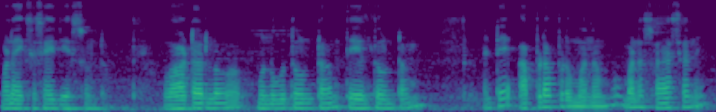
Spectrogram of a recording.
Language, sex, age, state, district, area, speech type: Telugu, male, 18-30, Telangana, Ranga Reddy, urban, spontaneous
